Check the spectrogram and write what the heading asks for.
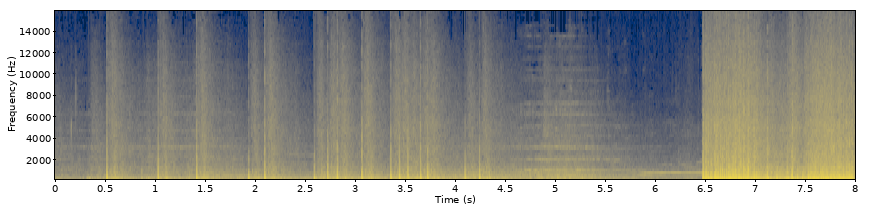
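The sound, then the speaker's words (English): A rapid barrage of loud fireworks bursts, booming and crackling in quick succession, then a whistling rocket rises before a dense, roaring wall of explosions erupts at the finale. “Signature fireworks at the end. That's so loud.”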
